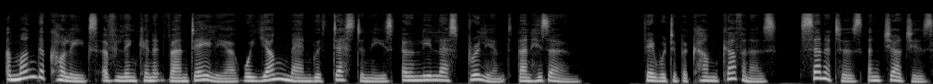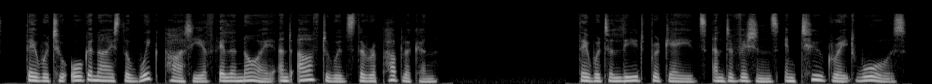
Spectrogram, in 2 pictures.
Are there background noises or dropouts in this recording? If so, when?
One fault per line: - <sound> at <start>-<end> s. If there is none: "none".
none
